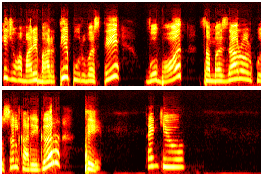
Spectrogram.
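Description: A woman speaks clearly and with animation through a close headset microphone.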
